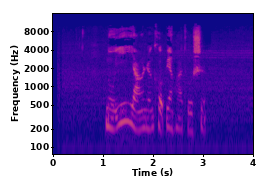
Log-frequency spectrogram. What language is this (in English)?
Chinese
